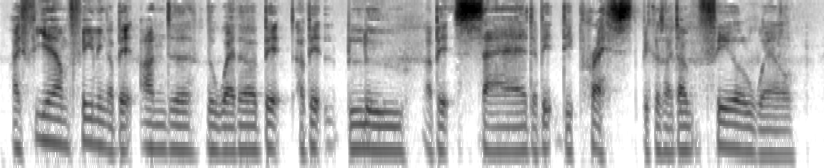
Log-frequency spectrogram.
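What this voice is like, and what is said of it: Congested voice with a cold. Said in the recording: “I've got a bit of a cold, so I'm feeling a bit blocked up ... he has had a bit of a sore throat.”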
